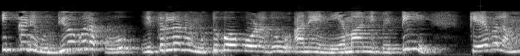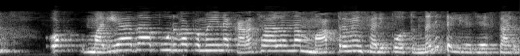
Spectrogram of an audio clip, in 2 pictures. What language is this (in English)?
Telugu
